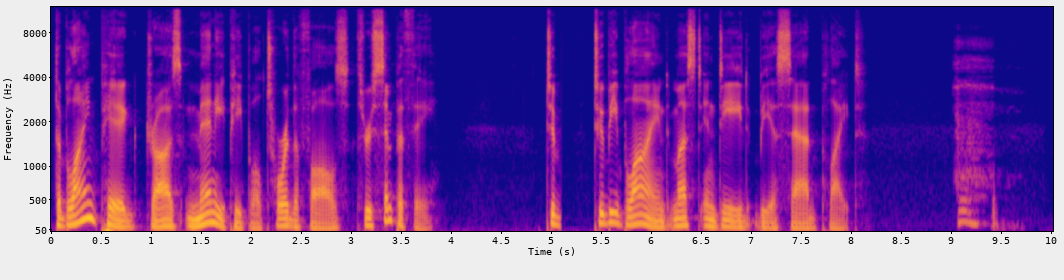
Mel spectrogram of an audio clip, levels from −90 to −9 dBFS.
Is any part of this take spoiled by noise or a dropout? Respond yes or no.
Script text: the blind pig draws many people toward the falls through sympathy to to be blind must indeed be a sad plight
yes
